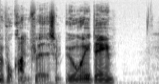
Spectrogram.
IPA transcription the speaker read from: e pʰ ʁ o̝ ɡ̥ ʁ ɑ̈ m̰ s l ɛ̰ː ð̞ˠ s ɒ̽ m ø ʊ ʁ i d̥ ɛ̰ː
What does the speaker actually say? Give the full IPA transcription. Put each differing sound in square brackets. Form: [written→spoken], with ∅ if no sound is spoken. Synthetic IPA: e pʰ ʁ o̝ ɡ̥ ʁ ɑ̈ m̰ [s→f] l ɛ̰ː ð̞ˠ s ɒ̽ m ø ʊ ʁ i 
